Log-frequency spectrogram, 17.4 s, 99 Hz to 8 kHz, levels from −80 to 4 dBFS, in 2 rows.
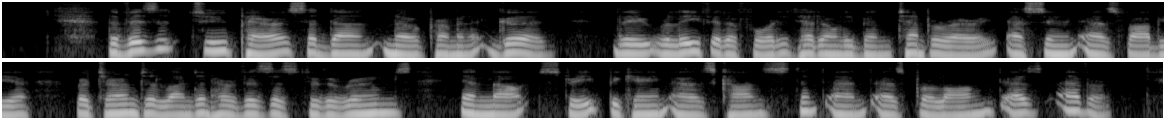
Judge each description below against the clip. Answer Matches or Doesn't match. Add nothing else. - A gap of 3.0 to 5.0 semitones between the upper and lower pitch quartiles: Doesn't match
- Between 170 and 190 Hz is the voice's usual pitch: Doesn't match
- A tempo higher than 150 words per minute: Doesn't match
